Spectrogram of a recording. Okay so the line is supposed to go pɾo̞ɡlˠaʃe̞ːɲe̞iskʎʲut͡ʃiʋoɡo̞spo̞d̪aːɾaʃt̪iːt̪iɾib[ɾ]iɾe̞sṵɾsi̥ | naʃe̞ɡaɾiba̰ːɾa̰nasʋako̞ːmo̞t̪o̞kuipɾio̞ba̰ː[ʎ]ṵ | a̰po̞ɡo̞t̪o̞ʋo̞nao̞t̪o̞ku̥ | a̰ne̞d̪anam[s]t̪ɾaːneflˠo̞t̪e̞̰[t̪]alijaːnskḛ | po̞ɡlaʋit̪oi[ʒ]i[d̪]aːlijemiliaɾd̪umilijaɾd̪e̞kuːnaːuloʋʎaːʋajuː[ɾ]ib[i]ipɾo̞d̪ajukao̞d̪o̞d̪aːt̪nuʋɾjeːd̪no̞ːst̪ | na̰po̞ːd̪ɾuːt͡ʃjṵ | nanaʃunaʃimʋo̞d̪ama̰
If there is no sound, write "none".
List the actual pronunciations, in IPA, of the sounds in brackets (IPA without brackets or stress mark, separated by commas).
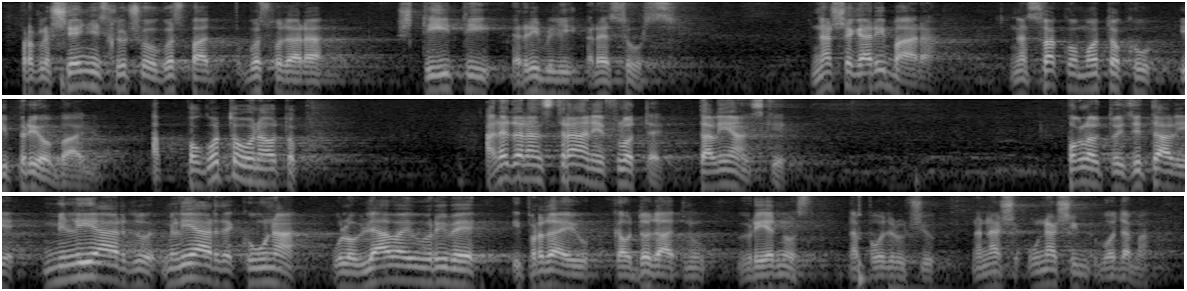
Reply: ʎ, ʎ, s, t̪, z, t̪, ɾ, e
